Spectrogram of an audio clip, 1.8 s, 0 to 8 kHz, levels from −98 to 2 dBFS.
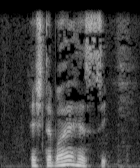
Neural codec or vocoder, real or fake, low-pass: none; real; 7.2 kHz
